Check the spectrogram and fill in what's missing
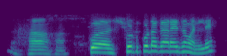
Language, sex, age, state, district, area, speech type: Marathi, male, 18-30, Maharashtra, Jalna, urban, conversation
